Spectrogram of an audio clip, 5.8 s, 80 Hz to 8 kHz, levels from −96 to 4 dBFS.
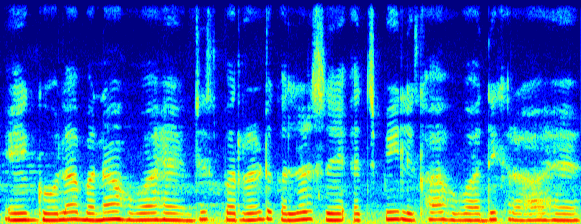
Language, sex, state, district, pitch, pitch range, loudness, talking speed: Hindi, female, Uttar Pradesh, Lucknow, 235 Hz, 230-255 Hz, -12 LUFS, 165 wpm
